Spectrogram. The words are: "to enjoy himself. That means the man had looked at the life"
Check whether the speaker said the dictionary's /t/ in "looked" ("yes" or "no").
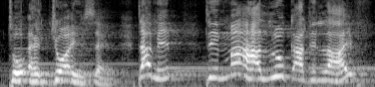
no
